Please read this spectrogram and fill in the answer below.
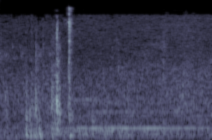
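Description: A car's tailgate unlatching with a few sharp clicks, then a steady electric motor hum for about a second as the power tailgate lifts open.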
